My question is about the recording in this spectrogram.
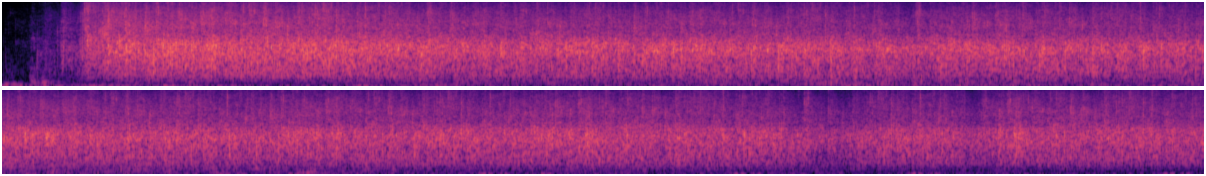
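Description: Audience applauding. It breaks out about a second in and keeps up steadily, easing slightly toward the end.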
